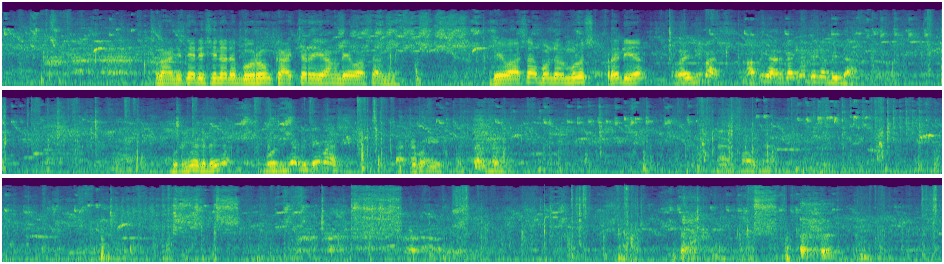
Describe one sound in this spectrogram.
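Caged songbirds chirp and whistle.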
